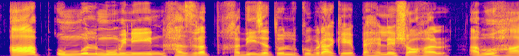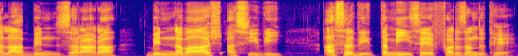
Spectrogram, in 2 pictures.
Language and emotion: Urdu, neutral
